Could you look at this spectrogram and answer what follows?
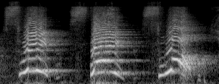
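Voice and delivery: slow, high, loud triumphant call; drawn-out cheer. Real, not acted. Host cheering the swap live, slow triumphant call. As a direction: stretch it out like a victory chant. Drawing her wanted team.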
